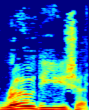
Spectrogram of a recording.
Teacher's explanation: pronounced with the emphasis on the second rather than the first syllable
